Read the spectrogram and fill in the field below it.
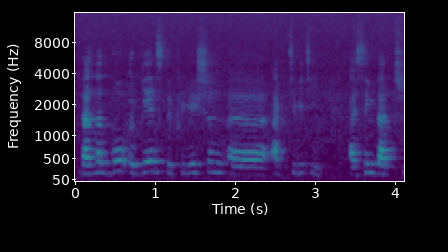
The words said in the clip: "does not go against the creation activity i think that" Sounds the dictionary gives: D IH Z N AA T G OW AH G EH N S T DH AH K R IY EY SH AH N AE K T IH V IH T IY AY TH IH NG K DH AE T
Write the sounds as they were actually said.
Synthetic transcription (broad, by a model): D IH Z N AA T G OW AH G EH N S T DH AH K R IY EY SH AH N AE K T IH V IH T IY AY TH IH NG K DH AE T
